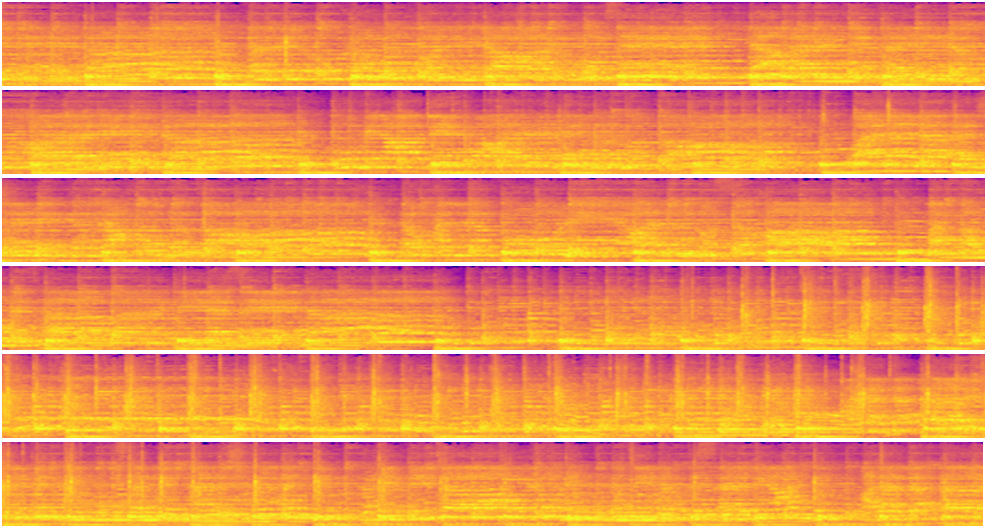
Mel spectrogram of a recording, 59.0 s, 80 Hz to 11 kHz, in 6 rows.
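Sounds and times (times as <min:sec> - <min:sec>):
strings and percussion ensemble: 0:00.0 - 0:58.9
women's choir singing: 0:00.0 - 0:58.9.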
